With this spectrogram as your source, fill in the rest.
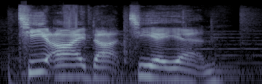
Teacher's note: So, in Latin, it's ti.tan, with the emphasis of the first syllable and the A pronounced like an ah in father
